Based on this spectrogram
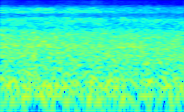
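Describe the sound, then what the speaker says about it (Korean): Heavy rain pouring down outdoors in Yangyang, a dense continuous hiss that stays loud and even throughout with no pauses and no voices. "비가 퍼붓고 있네요."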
